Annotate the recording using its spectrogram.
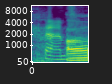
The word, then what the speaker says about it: VAMS: Talking more about like VAMS, I'm hoping I'm saying that right. – Yeah, VAMS. – VAMS. Oh wow. – like VAMS, but VAMS. Yeah, it's like shoe company.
